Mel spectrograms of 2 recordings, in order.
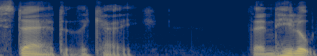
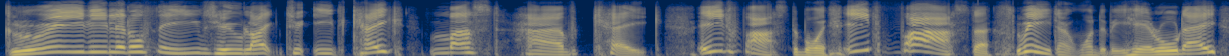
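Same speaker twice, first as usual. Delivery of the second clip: furious threats; 11 dB louder than usual. A narrator's reading. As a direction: threaten him with relish. Trunchbull threatening boy.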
